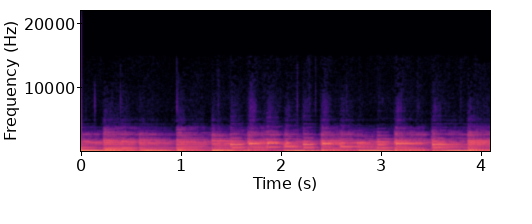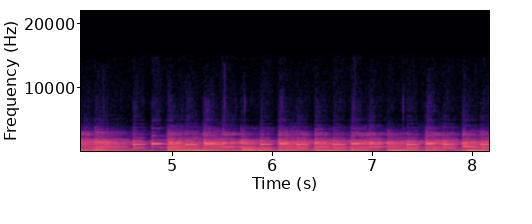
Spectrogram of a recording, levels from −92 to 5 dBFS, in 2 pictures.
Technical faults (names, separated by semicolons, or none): none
